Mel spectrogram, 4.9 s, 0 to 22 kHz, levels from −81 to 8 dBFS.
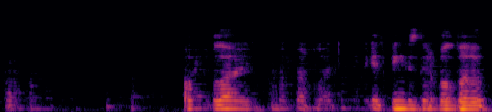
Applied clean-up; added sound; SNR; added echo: neural mask model DeepFilterNet 3.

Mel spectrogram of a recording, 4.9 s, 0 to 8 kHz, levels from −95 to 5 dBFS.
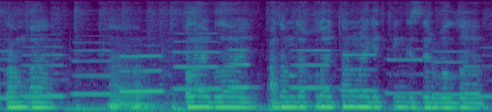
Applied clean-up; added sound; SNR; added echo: none; Wind instrument, woodwind instrument; 12 dB; reverberation time 0.3 s.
